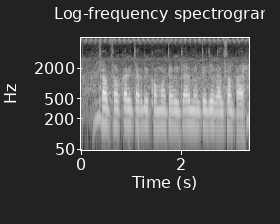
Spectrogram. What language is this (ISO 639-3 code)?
ben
